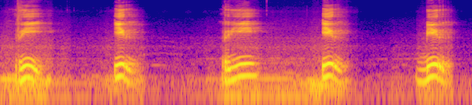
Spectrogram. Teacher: Untuk huruf ro tipis, posisi pangkal lidah tidak perlu dinaikkan. Biarkan pada posisi asalnya.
